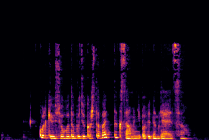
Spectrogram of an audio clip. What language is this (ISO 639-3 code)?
bel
